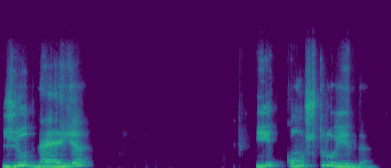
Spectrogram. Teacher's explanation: Porque temos a junção de 2 vogais e elas se separam, ficando em sílabas separadas. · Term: hiato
